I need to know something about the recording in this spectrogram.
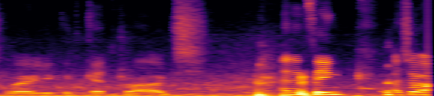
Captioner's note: laughter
